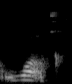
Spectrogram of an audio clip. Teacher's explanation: Entonces este walk, por ejemplo, no le suena la L. Suena como una O y no le suena la L.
